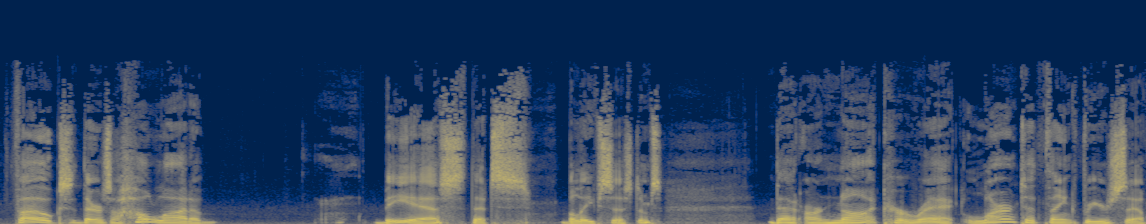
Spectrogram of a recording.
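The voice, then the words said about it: Strong Texas drawl. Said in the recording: “I have a real bad Texas drawl.”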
